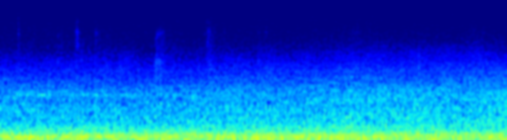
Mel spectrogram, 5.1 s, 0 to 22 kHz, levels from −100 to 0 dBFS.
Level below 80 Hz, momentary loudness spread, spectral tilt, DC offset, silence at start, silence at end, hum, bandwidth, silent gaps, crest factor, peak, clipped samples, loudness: -48 dBFS; 2 LU; -9 dB/octave; under 0.1%; 0 s; 0 s; none; 8.8 kHz; none; 12 dB; -30 dBFS; under 0.1%; -44 LUFS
